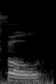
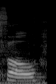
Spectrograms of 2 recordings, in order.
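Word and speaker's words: folles: The quarter was famous above all for its foal, and this is spelled F-O-L-L-E-S. It's a French word that Charles pronounced perfectly. The quarter was, I appreciate that. The quarter was famous above all for its foe, who were not specific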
